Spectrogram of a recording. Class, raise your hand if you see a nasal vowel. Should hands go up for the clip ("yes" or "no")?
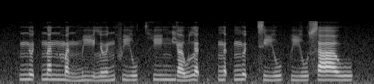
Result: no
